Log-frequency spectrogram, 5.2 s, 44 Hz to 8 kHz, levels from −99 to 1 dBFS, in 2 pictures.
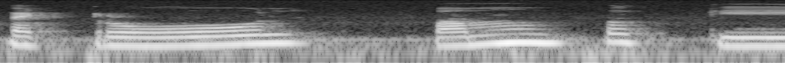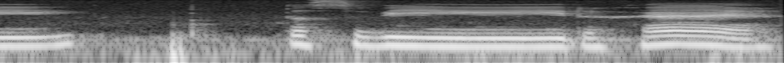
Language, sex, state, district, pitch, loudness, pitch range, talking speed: Hindi, female, Punjab, Fazilka, 190 Hz, -14 LUFS, 180-210 Hz, 55 wpm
